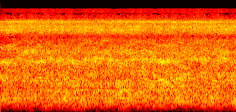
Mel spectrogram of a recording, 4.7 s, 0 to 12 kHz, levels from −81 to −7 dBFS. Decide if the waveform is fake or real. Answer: fake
